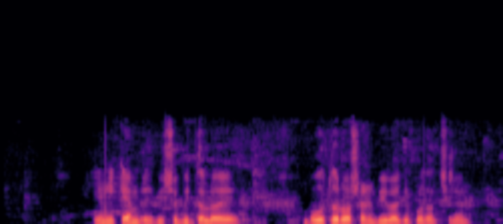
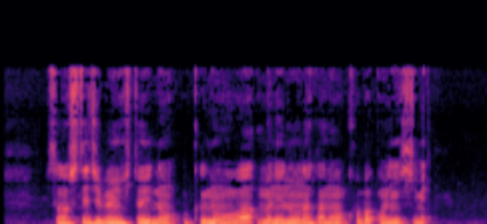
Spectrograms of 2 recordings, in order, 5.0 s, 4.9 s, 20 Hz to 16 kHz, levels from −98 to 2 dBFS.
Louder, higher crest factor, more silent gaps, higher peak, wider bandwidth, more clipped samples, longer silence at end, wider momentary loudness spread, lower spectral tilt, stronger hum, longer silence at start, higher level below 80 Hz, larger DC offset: second, -30 LUFS vs -27 LUFS; about the same, 18 dB vs 16 dB; neither; about the same, -14 dBFS vs -12 dBFS; second, 7.6 kHz vs 11.5 kHz; neither; second, 0.35 s vs 0.6 s; first, 15 LU vs 9 LU; about the same, -6.5 dB/octave vs -6 dB/octave; neither; first, 0.95 s vs 0.5 s; second, -74 dBFS vs -62 dBFS; neither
